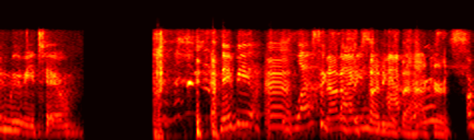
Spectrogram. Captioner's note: laugh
